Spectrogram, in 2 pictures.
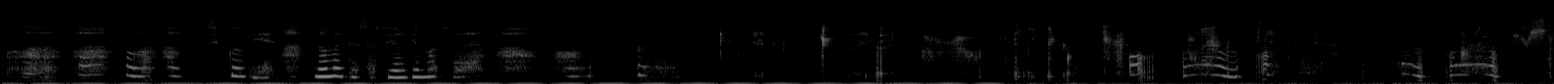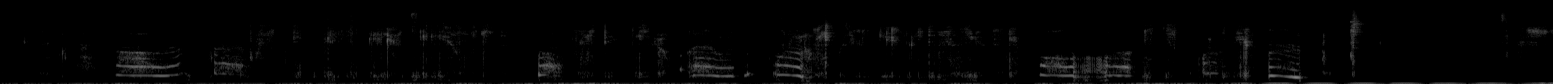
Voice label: ループ用トラック, ASMR; 全責めループ; SEなし

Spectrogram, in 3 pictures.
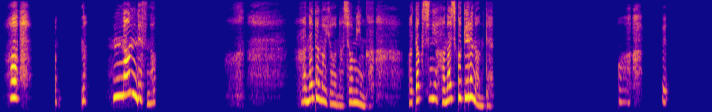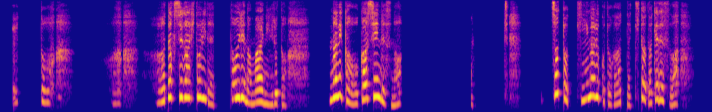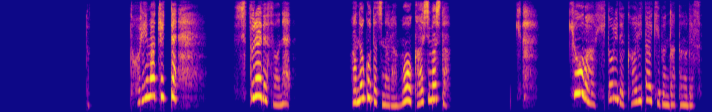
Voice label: お嬢様のお掃除耳舐め, ASMR; 催眠3日目; 催眠パラドックスー僕を受け入れないお嬢様ー; KU100

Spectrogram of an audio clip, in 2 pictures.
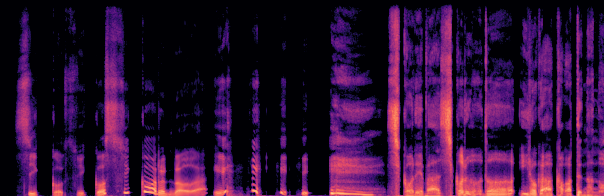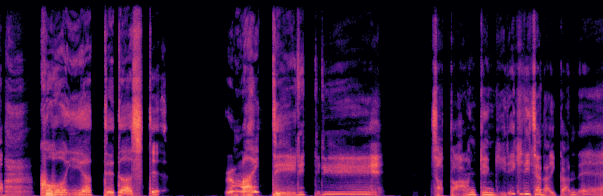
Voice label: フリートーク, ASMR; 意地悪な妹達にシコシコボイスとヌけない演技でオナニーを妨害される地獄の射精我慢遊び

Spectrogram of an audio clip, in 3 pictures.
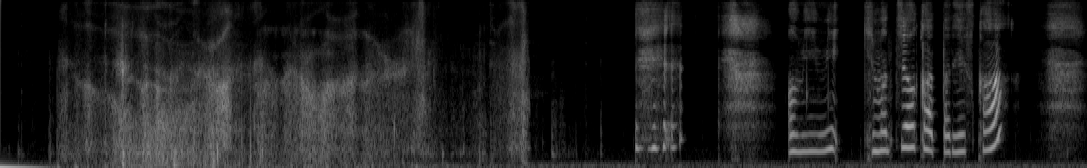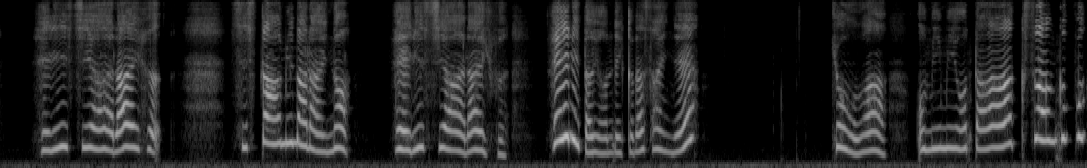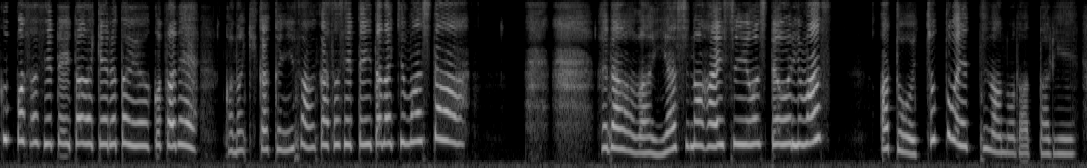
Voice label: フリートーク; フェリシア・ライフ; 耳舐め&吐息ぐっぽり10時間♪

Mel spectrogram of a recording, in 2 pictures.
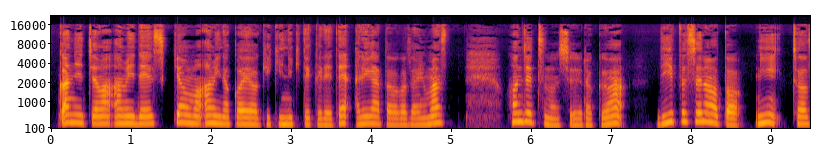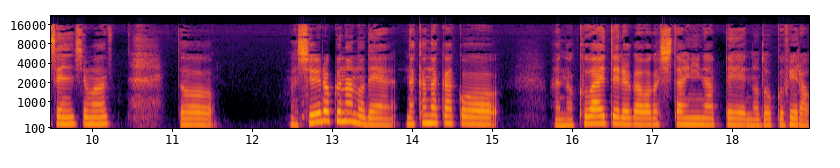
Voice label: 収録前トーク, ASMR

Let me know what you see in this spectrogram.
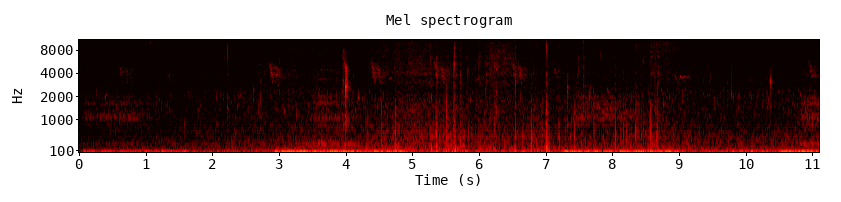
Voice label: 前立腺マッサージ, ASMR; ゾクッゾクッ!健全!ちんこマッサージ店; フォーリーサウンド

